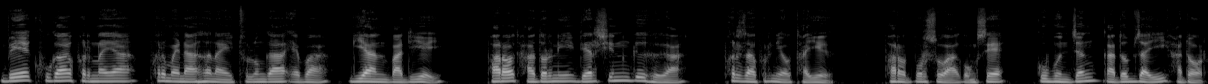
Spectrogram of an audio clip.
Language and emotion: Bodo, neutral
